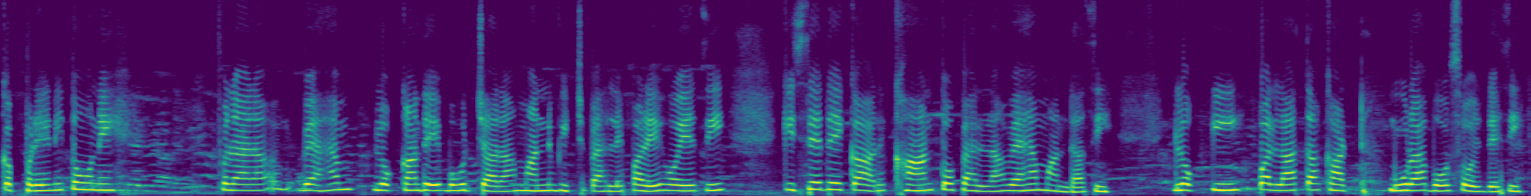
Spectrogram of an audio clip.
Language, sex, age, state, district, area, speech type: Punjabi, female, 30-45, Punjab, Jalandhar, urban, spontaneous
